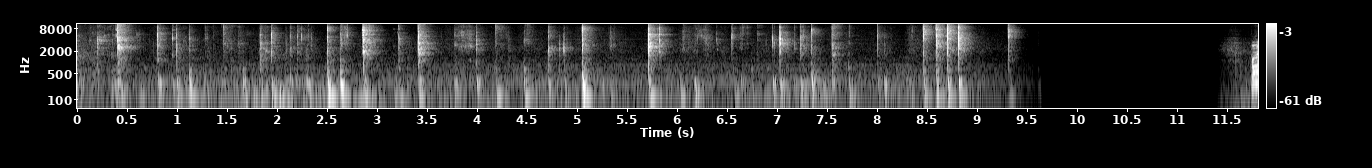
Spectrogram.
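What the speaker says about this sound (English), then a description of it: "Get a pair of scissors and some sellotape and chop them up into whichever shapes you want" Scissors snip through cardboard delivery boxes being cut into triangles and rectangles, a rapid run of close, crisp cuts and crunches for about nine seconds before falling silent, with one more snip at the end.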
